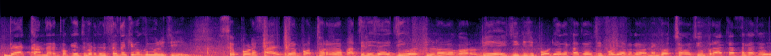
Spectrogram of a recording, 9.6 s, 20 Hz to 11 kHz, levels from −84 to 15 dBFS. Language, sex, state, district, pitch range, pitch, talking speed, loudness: Odia, male, Odisha, Nuapada, 225-255 Hz, 245 Hz, 170 wpm, -12 LUFS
